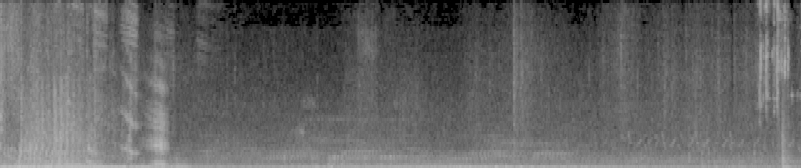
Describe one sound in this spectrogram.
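Tall grass rustles as someone creeps through it.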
